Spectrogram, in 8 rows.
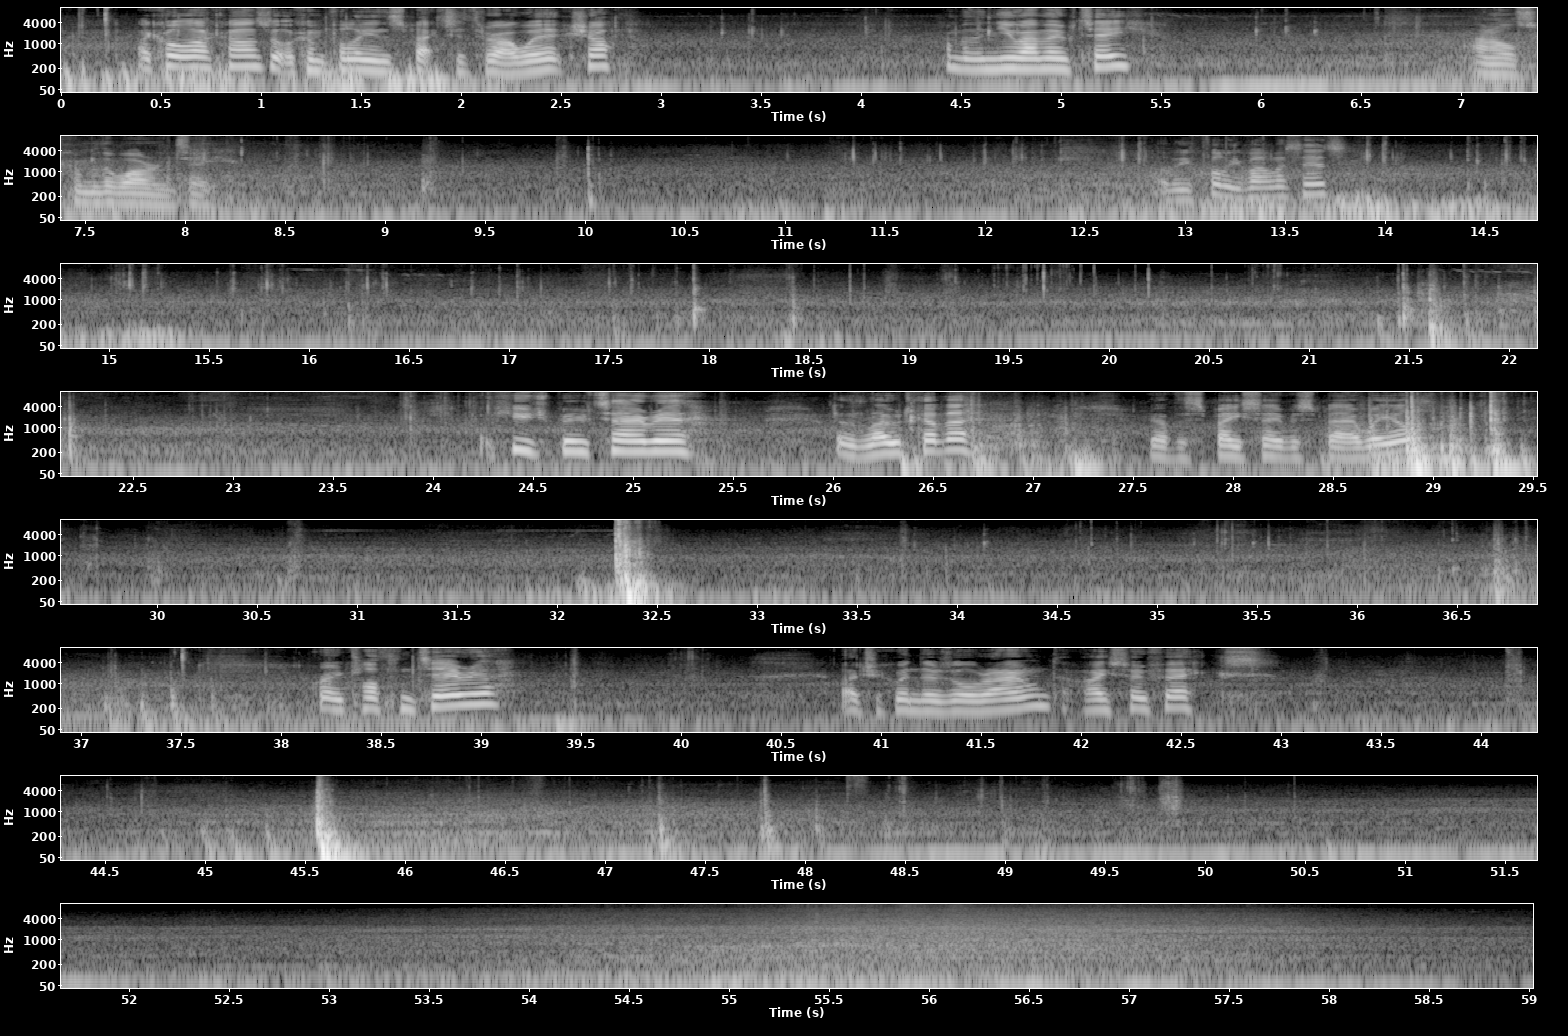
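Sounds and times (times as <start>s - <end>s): road vehicle passing: 2.8s - 28.9s, 43.2s - 59.0s
car tailgate shutting: 32.3s - 32.6s, 45.4s - 45.9s.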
